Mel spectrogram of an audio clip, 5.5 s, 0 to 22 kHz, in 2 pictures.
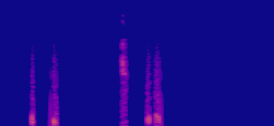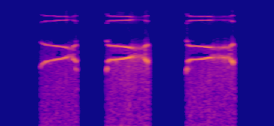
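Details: Osprey during a breakfast fish feeding for a chick at Port Lincoln, Australia, December 17, 2021; a few faint soft taps, then three clear, loud, upslurred whistled calls spaced under a second apart.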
